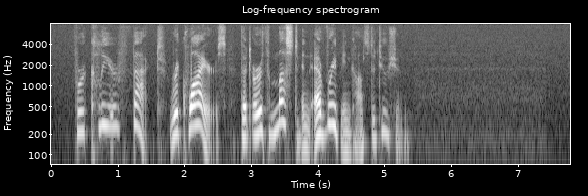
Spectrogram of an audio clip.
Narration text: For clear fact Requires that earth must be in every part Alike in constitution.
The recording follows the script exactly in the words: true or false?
false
